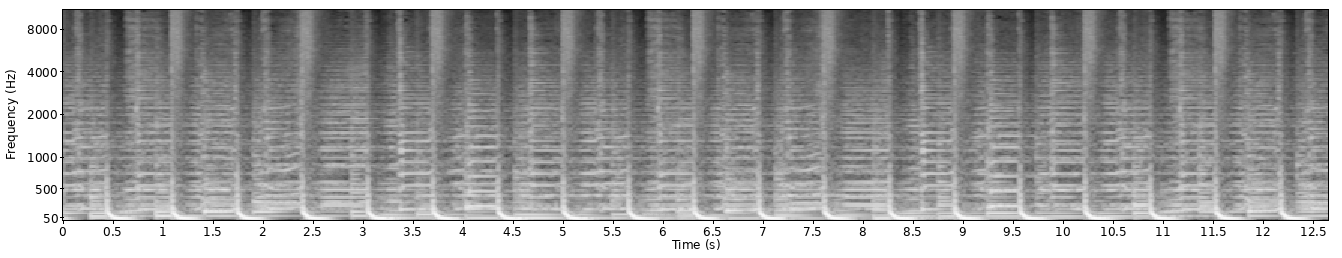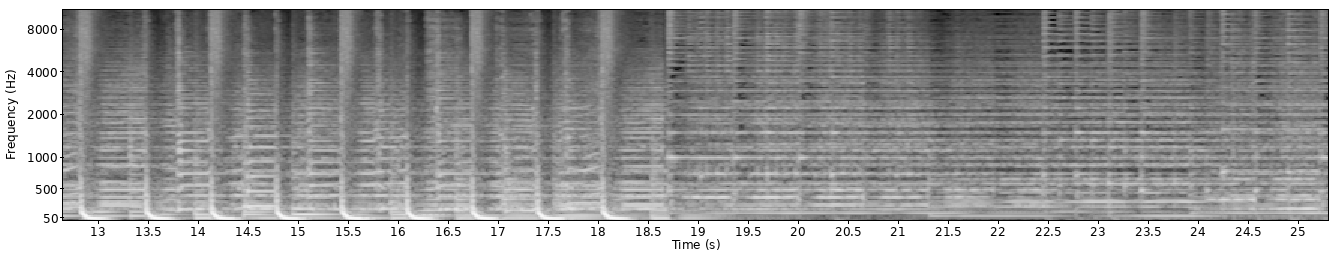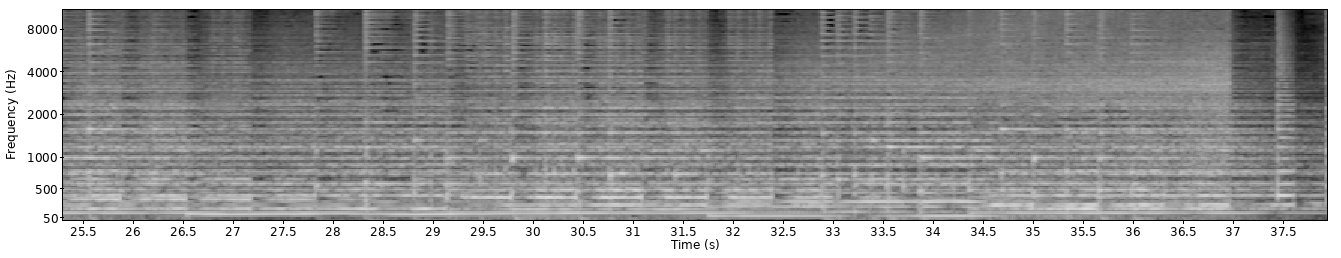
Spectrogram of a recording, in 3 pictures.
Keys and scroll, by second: 5.4 ctrl+z, 6.1 ctrl+space, 7.8 ctrl+space, 10.9 ctrl+space, 21.7 F5, 27.3 ctrl+8, 37.1 ctrl+space.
